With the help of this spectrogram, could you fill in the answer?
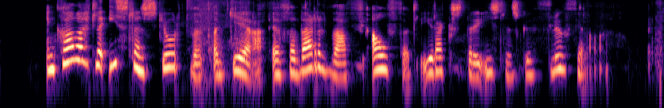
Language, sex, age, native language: Icelandic, female, 30-39, Icelandic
